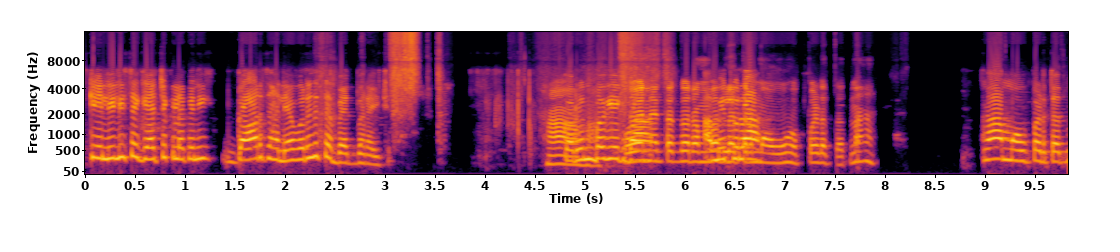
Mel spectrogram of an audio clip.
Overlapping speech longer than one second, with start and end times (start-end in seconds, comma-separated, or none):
none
